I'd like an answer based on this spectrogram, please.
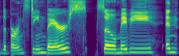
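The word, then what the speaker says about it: Berenstain: Bears so maybe and that's always how I've heard it said is The Bernstein Bears or like the barenstein Bears and so maybe that's why we're a little confused on it is because that's how it's said but this is basically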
